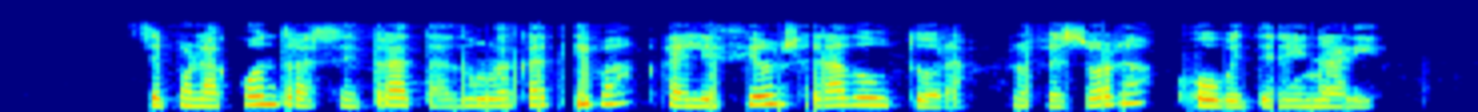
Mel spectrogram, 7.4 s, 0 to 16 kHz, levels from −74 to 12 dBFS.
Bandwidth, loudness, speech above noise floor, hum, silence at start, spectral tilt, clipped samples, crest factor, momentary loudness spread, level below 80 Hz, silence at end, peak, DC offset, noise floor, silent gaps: 7.6 kHz; -19 LUFS; 58 dB; none; 0.7 s; -4 dB/octave; under 0.1%; 18 dB; 8 LU; -54 dBFS; 0.5 s; -2 dBFS; under 0.1%; -76 dBFS; none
